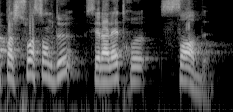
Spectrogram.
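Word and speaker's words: صاد: Contrairement à la lettre Sad, qui est avec at-tafkhim, avec emphase. On remplit la bouche, c'est plus grave.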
